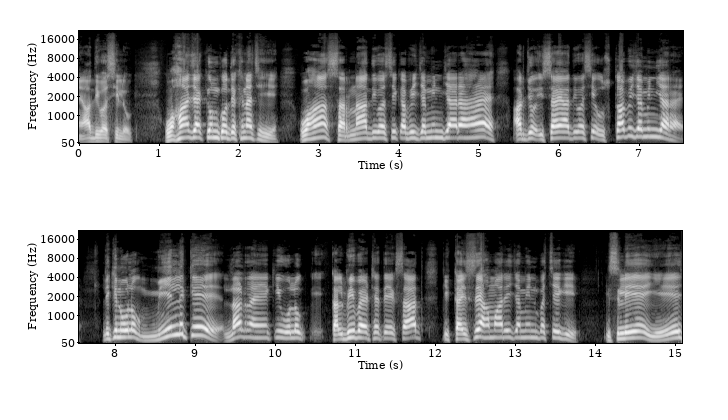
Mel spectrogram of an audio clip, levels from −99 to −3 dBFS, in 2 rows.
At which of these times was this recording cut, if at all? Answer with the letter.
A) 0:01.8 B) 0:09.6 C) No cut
C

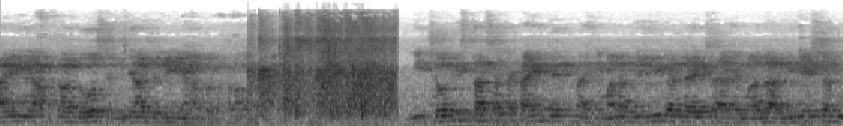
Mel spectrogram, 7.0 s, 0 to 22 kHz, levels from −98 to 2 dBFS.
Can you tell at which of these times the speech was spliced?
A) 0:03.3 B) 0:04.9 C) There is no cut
A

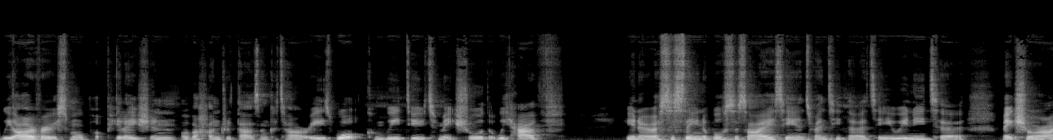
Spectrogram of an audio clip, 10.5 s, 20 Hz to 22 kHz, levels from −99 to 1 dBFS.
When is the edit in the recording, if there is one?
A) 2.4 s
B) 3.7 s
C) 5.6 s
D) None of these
D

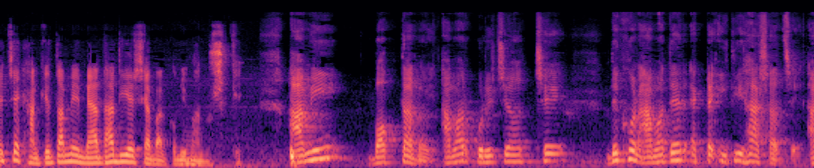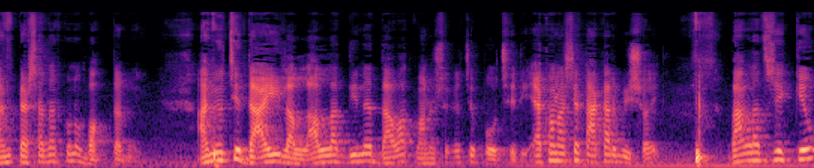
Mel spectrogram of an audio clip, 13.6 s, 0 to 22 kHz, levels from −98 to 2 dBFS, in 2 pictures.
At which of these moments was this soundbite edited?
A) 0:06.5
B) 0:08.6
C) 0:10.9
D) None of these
D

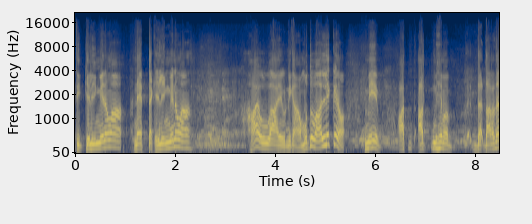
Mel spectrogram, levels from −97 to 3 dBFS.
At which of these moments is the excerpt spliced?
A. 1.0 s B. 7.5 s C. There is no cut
A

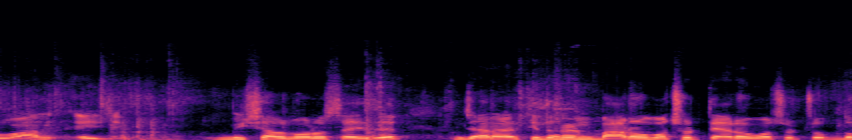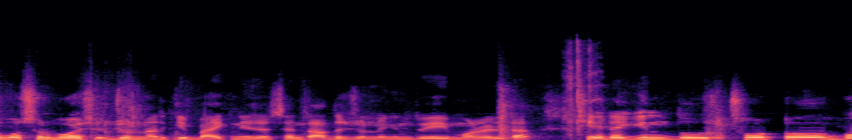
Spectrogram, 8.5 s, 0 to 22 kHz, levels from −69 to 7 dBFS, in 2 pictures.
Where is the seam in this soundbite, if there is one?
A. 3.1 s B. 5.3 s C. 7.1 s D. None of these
C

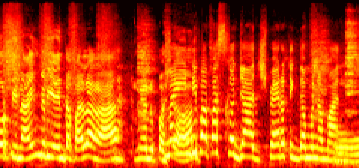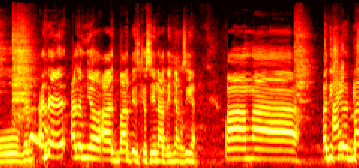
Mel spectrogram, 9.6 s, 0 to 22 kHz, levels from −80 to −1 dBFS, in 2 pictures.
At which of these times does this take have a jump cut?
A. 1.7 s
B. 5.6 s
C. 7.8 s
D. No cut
A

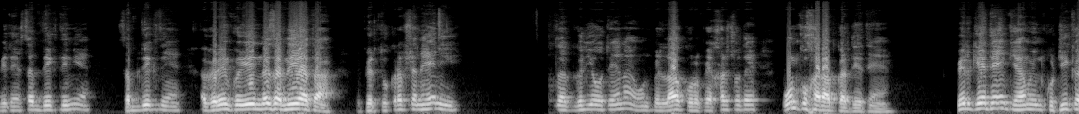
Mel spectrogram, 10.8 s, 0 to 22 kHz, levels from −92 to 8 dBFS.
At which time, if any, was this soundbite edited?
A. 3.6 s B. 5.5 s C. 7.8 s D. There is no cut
B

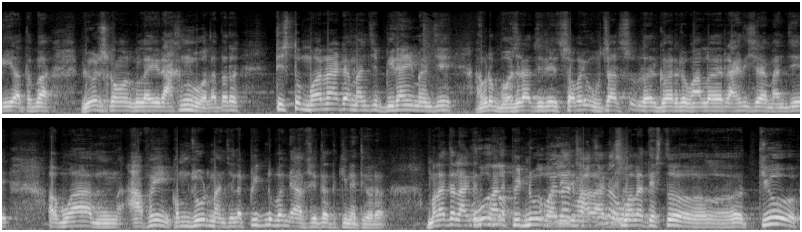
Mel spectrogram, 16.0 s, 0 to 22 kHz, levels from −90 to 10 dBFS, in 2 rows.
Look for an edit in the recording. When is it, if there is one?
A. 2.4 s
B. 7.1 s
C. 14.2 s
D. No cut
C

